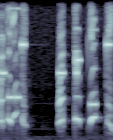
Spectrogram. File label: vox droid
